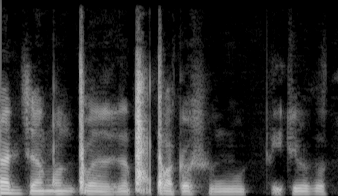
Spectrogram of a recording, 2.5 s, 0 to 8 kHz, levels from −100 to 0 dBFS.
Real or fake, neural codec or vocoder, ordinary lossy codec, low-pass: fake; codec, 16 kHz, 1 kbps, FreqCodec, larger model; none; none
